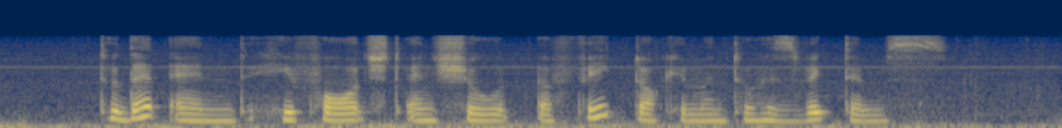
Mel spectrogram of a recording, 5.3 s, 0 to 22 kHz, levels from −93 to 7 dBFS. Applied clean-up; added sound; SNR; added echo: none; Livestock, farm animals, working animals; 14 dB; none.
